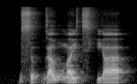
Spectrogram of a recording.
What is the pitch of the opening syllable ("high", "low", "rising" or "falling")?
low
